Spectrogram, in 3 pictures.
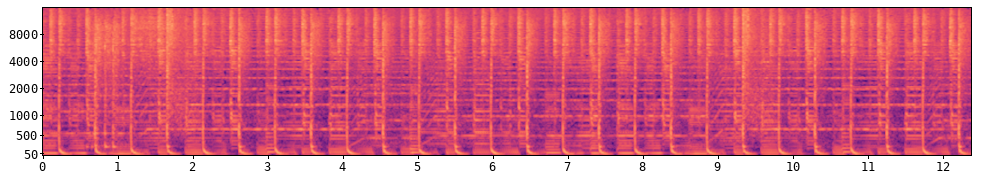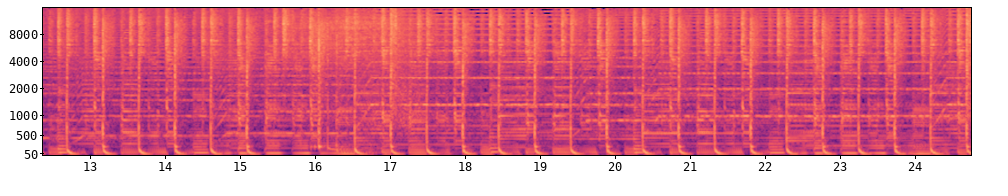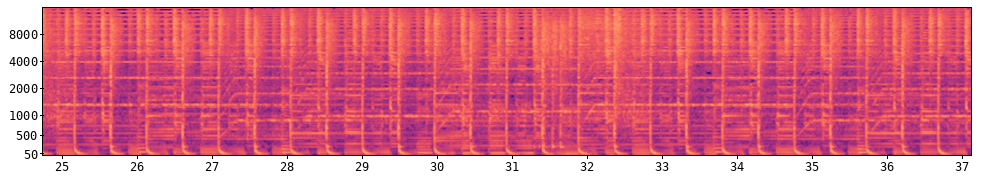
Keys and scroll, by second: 0.4 space, 5.8 space, 15.7 space, 33.9 u.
